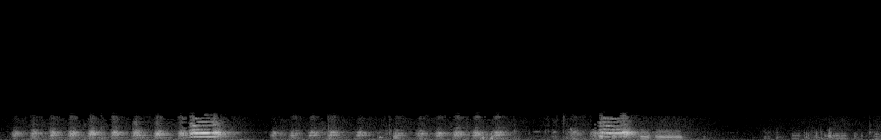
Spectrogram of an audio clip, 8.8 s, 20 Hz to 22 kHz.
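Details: Hen cackling after laying an egg at breakfast time on Sunday, January 31, 2021: runs of quick, even clucks broken twice by a loud, drawn-out squawk, with softer clucking trailing off at the end.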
